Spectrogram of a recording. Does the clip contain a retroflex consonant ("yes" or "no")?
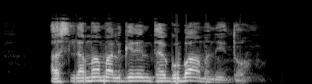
no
